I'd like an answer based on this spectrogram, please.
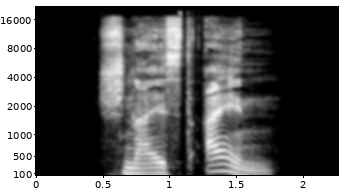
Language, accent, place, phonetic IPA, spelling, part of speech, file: German, Germany, Berlin, [ˌʃnaɪ̯st ˈaɪ̯n], schneist ein, verb, De-schneist ein.ogg
- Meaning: second-person singular present of einschneien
